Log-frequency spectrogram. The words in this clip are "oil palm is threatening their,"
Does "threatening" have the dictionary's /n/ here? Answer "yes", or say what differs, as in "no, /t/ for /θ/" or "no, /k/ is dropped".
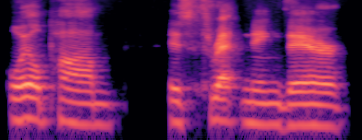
yes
